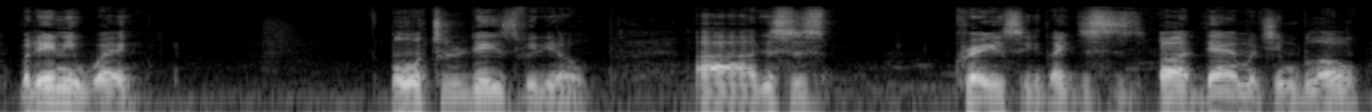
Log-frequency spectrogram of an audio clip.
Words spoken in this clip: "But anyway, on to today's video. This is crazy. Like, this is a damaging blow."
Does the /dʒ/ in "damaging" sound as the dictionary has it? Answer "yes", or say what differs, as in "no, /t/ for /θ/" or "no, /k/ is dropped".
yes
